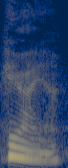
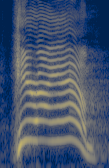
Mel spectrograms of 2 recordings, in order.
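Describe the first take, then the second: First: It is said hesitantly, without conviction. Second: It is said eagerly, with exclamatory force.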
